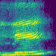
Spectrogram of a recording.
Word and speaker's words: les: What is lay? L-E-S. It's called lay.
